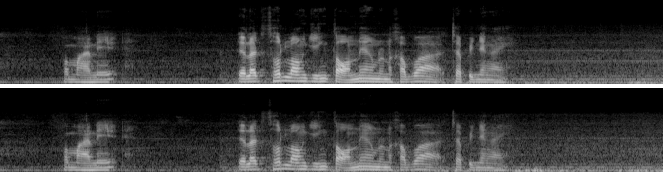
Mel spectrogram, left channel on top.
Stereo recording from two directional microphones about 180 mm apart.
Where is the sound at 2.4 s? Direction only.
20° left (ahead or behind).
